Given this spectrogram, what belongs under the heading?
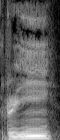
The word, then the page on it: rwhiñ: Apatani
